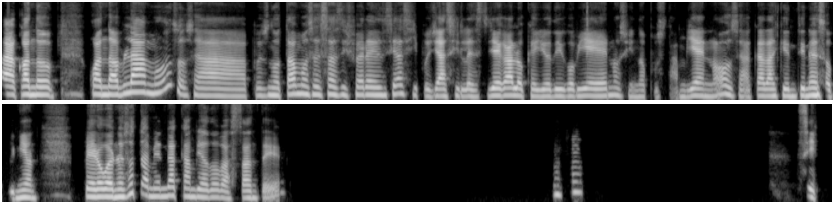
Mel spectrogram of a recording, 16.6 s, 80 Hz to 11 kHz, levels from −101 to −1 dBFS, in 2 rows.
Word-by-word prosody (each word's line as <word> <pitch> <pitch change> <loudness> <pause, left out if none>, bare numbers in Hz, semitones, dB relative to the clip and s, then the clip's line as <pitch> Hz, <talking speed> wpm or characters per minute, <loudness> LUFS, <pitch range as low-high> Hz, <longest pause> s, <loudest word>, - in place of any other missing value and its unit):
ah, 230 -2 +9
cuando 215 -3 +4 0.3
cuando 225 -1 +3
hablamos, 280 - +4
o 210 - -4
sea, 190 -3 -1
pues, 195 +1 -9
notamos 225 +3 0
esas 220 0 -2
diferencias. 215 +3 -3
Y, 200 - -11
pues, 175 -1 -9
ya 185 -1 +3
si 185 +1 -10
les 175 -1 -5
llega 195 +1 +4
lo 190 -3 +1
que 180 -1 -5
yo 180 0 -2
digo, 180 0 -3
bien, 190 +1 0
o 200 - -6
si 170 -2 -13
no, 165 0 -9
pues, 155 - -21
también, 180 +2 -1
¿no? 180 +7 -4
O 220 - -2
sea, 175 -1 -8
cada 185 -1 +1
quien 180 -1 -3
tiene 200 +1 +2
su 185 - -5
opinión. 180 +2 -1 0.4
Pero 215 -1 +5
bueno, 210 -1 +6
eso 220 +8 +1
también 230 -7 -2
me 245 - +3
ha - - -6
cambiado 210 -4 -2
bastante. 185 - -4 2.7
Ujú. 330 +5 -8 2.2
Sí. - - -3
200 Hz, 160 wpm, -24 LUFS, 185-220 Hz, 2.7 s, ah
